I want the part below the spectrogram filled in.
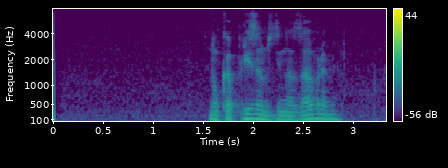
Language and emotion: Russian, neutral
